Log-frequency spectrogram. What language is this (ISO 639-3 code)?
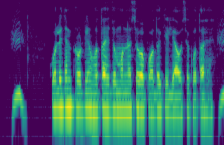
hin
